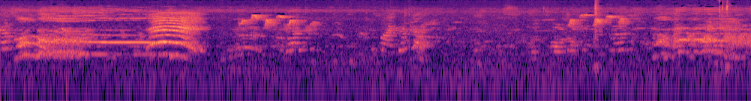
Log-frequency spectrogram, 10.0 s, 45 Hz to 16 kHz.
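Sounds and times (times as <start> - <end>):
rooster crowing: 0.2 - 2.0, 8.7 - 10.0.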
